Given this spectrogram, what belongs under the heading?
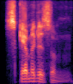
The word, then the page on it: schematism: American English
